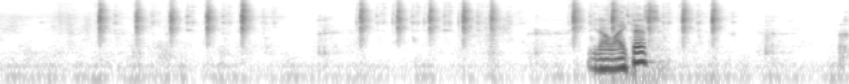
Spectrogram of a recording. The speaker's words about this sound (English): I also don't like the scissor sound.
